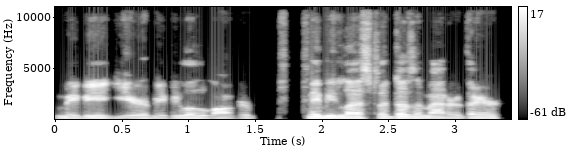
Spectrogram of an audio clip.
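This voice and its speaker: A man's voice: on the low side, fairly even intonation, brisk, fairly bright tone, no room sound, rough recording. A man speaking as an instructor in a casual interview, repeating phrases for emphasis. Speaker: air traffic control instructor.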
